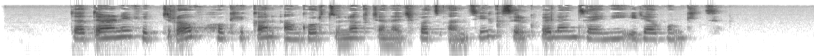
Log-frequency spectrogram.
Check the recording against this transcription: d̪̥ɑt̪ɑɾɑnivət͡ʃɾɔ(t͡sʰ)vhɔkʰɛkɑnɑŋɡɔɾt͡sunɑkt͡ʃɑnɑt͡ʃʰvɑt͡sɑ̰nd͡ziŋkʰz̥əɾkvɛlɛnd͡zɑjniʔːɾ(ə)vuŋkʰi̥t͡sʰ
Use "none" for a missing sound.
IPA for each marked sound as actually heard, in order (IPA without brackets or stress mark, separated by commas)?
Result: none, ɑ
